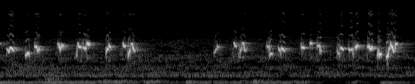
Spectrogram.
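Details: Lure recording of yellow-vented bulbul fighting song: bursts of quick liquid chirps broken by a brief pause, then resuming, over a low rumbling background.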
